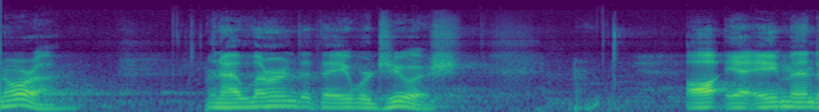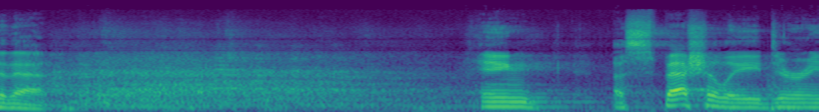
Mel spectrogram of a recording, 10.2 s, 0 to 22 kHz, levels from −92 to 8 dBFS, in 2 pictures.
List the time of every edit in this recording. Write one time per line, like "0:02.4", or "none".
0:03.4

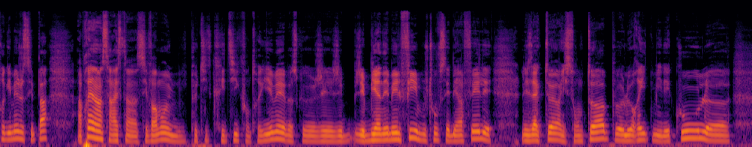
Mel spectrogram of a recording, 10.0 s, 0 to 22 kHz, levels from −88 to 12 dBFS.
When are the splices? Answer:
none

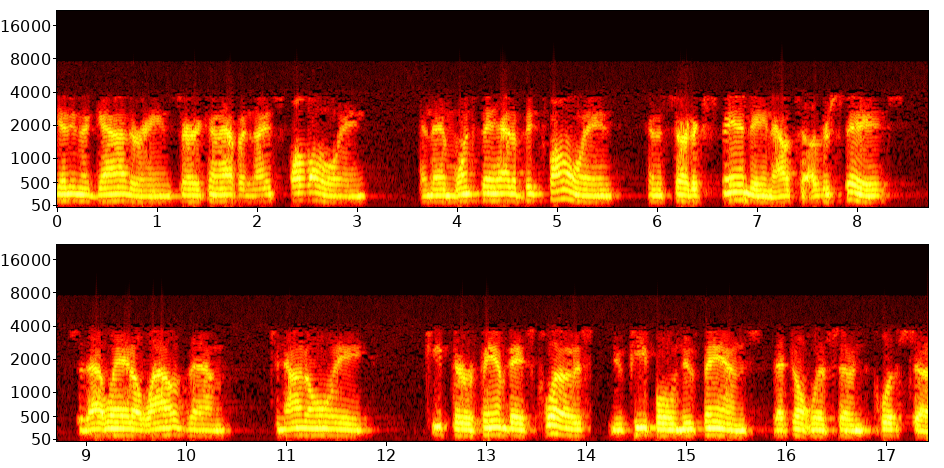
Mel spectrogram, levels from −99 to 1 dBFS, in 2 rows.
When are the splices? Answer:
0:14.1

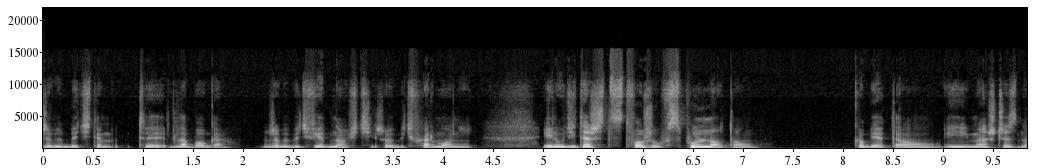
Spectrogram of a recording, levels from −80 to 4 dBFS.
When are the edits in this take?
none

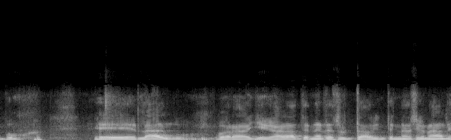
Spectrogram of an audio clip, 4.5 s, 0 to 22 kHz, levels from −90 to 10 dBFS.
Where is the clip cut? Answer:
0:02.1

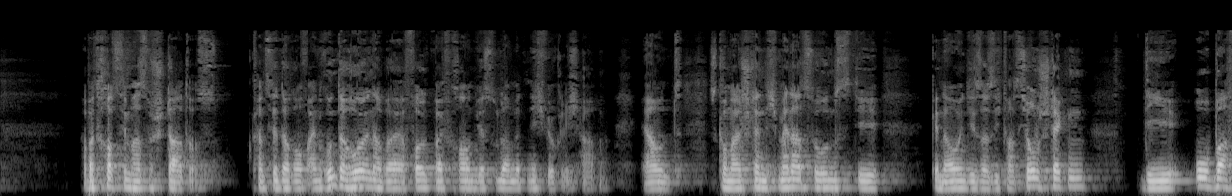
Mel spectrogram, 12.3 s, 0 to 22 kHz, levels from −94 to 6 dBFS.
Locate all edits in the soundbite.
none

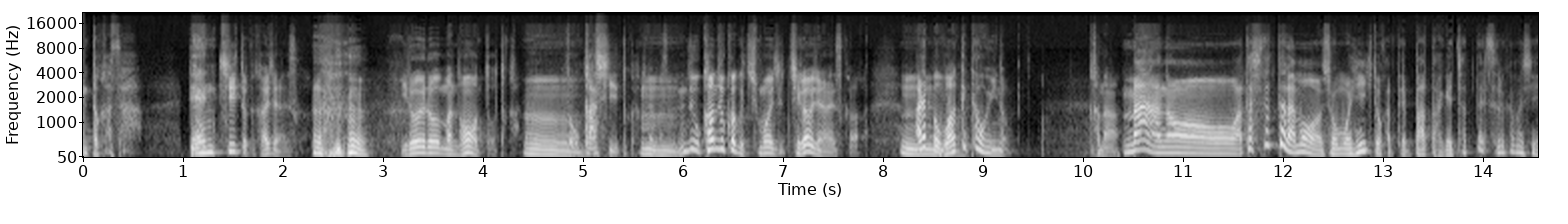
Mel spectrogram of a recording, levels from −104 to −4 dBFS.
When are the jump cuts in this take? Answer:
none

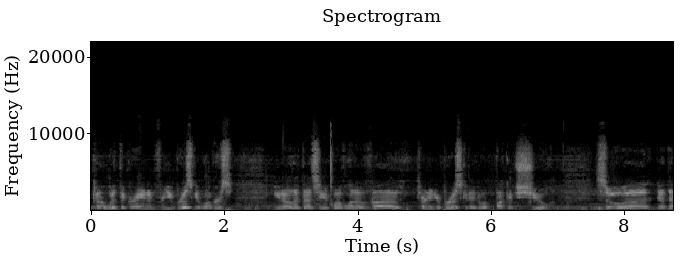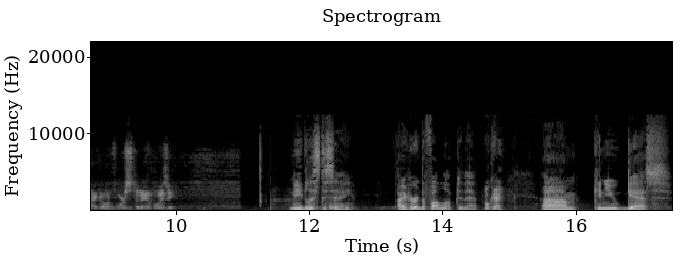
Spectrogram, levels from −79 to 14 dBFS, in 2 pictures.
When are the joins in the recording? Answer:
0:08.4

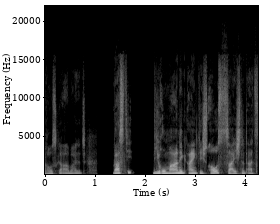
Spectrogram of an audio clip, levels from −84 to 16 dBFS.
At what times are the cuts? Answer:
0:01.2
0:03.2

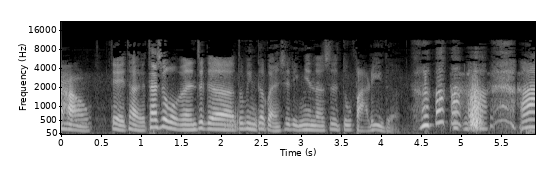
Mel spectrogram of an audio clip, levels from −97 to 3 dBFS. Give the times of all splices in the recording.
0:01.1

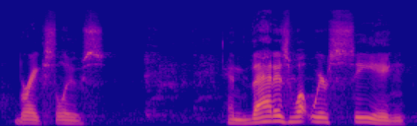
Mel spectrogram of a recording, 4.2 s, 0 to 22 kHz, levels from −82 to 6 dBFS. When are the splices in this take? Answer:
none

